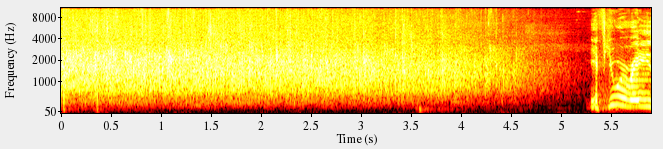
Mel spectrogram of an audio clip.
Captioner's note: applause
